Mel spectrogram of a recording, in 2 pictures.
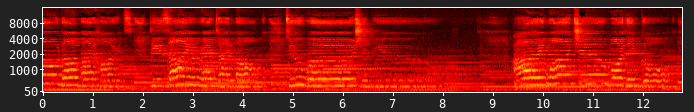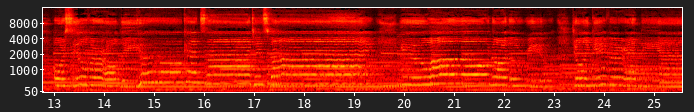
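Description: A woman singing solo into a handheld microphone over instrumental accompaniment. Her voice pauses briefly about eight seconds in, then comes back in.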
